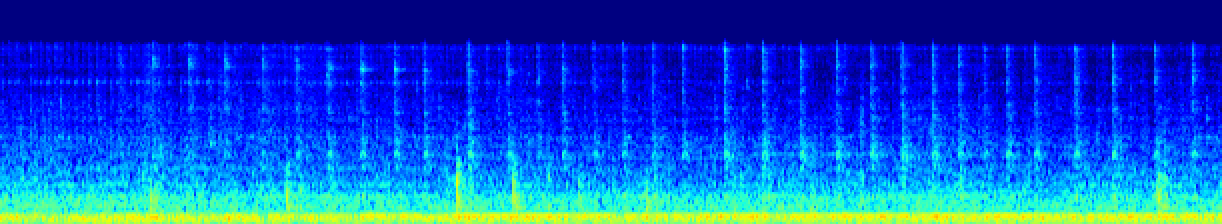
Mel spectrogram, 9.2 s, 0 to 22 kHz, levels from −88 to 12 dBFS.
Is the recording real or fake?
real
